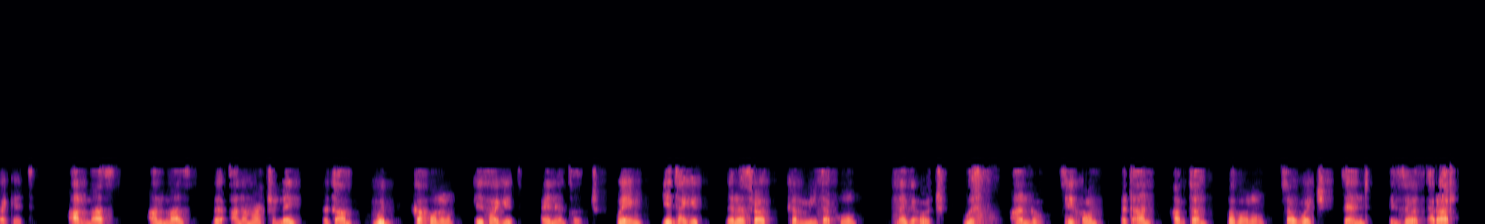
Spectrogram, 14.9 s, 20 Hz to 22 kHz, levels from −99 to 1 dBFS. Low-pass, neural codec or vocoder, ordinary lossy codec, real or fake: 5.4 kHz; codec, 16 kHz, 1.1 kbps, Voila-Tokenizer; AAC, 24 kbps; fake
